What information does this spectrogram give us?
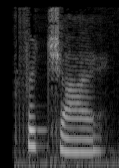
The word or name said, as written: Fricsay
